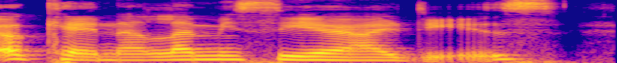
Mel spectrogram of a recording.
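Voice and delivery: put-on New Jersey girl accent. Quoting a girl with a Jersey accent: imitating a Jersey accent. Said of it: "the girl with the Jersey accent".

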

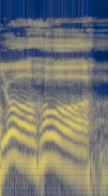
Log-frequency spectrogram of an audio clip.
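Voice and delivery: high, slow, drawn-out posh British lord voice.

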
